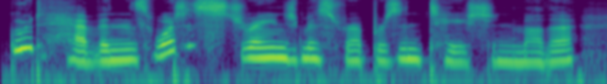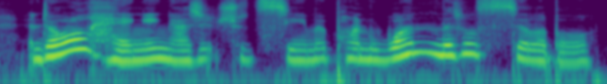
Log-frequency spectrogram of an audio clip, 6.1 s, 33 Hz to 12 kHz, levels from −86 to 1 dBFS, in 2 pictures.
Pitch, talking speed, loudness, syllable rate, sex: 210 Hz, 180 wpm, -21 LUFS, 5.7 syllables/s, female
